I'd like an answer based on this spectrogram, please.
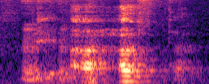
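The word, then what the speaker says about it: ואהבת: Trois trois syllabes V a have ta. Si quelqu'un dit fait l'accent sur l'accent tonique sur la deuxème syllabe d'accord signifie c'est un passé tu as aimé l'éternel ton Dieu. Or le texte dit tu aimeras. Donc on met l'accent sur la première syllabe et la dernière et surtout pas sur la deuxième.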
